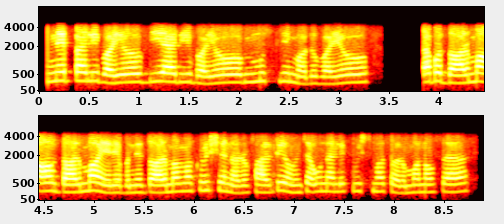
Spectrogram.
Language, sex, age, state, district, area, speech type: Nepali, female, 30-45, West Bengal, Jalpaiguri, rural, conversation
